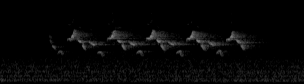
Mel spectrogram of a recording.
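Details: Red bird singing in trees on a sunny spring day: five quick phrases, each a bright whistled note slurring steeply downward, repeated about every 0.4 seconds, over a quiet background.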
